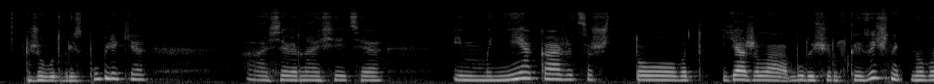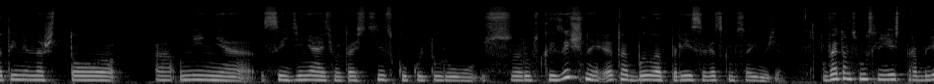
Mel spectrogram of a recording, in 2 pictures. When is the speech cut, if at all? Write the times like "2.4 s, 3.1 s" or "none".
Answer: 9.0 s, 12.8 s, 17.5 s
